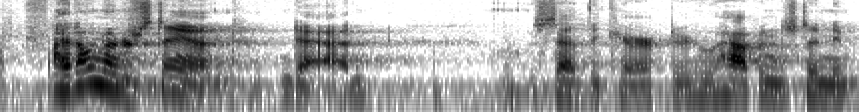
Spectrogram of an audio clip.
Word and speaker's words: sauna: And I'm using the Finnish pronunciation of the word for sauna, which is sa.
